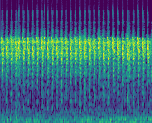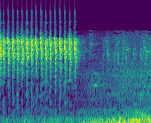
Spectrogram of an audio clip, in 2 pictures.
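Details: Ngebren-style song of a bar-winged prinia: a steady, very fast, high-pitched buzzing trill of even pulses held for over four seconds, then stopping abruptly into quiet background hiss.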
